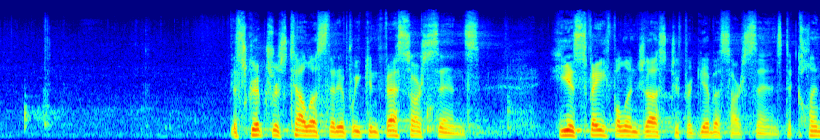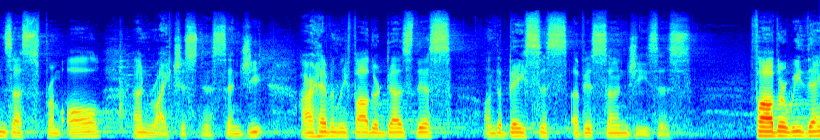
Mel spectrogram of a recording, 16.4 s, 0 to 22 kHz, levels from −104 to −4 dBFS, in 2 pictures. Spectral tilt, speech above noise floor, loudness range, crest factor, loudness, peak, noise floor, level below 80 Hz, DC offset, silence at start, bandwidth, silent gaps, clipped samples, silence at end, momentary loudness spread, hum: -5.5 dB/octave; 36 dB; 6 LU; 24 dB; -31 LUFS; -8 dBFS; -67 dBFS; -80 dBFS; under 0.1%; 0.25 s; 15.5 kHz; none; under 0.1%; 0 s; 15 LU; none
